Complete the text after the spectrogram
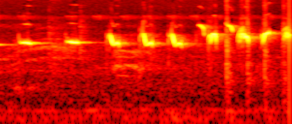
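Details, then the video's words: Large greater green leafbird whose song serves to provoke quiet birds into singing; two steady whistles followed by a quick series of bright, looping slurred notes roughly every quarter second. "cucak ijo body big, suaranya bisa buat pancingan burung yang malas bunyi"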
